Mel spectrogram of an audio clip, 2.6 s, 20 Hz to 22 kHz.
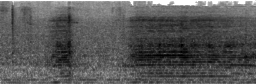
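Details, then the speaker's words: Toshiba Betamax VCR, about 40 years old: a bleating, wavering squeak over the small DC capstan motor's hum from a dry bearing, quieted by oiling it. "Oh, that bearing sounds good. I better put some oil down there."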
